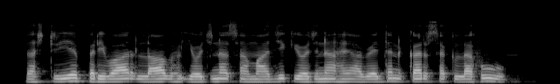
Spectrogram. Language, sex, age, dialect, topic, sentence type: Magahi, male, 18-24, Western, banking, question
